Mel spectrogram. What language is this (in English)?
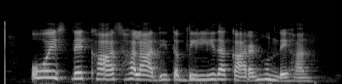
Punjabi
